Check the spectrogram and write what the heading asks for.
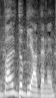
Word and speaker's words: Valdobbiadene: Near Conegliano Valdobbiadene, where the best Prosecco is produced. – And you're the only one who can say that name perfectly. – Conegliano, yeah. – Yeah, Conegliano. Valdobbiadene? – Valdobbiadene, that's the correct pronunciation.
